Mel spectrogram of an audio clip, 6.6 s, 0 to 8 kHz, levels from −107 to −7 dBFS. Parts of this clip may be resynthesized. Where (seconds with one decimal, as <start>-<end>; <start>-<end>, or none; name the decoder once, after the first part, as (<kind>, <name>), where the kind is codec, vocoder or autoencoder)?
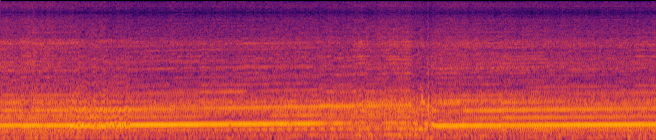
0.7-1.3 (vocoder, Vocos)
